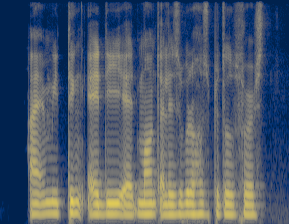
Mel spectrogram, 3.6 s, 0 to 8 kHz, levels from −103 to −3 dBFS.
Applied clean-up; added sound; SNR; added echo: neural mask model DeepFilterNet 3.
